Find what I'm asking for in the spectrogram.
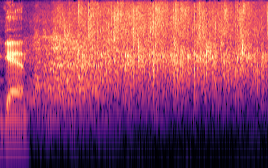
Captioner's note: laughter and applause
